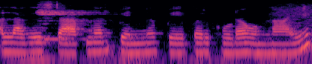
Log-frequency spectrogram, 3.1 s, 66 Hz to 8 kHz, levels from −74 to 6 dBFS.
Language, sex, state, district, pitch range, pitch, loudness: Telugu, female, Andhra Pradesh, Srikakulam, 155-165 Hz, 160 Hz, -27 LUFS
